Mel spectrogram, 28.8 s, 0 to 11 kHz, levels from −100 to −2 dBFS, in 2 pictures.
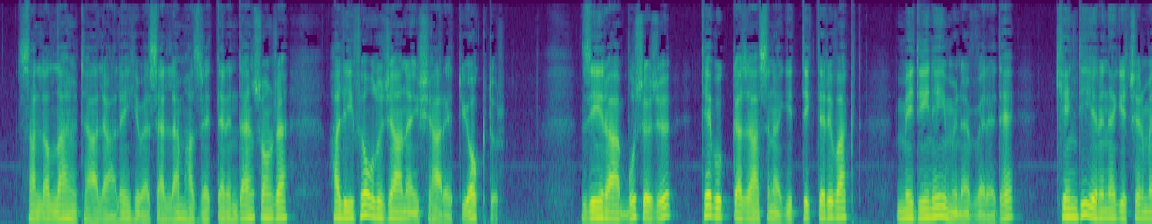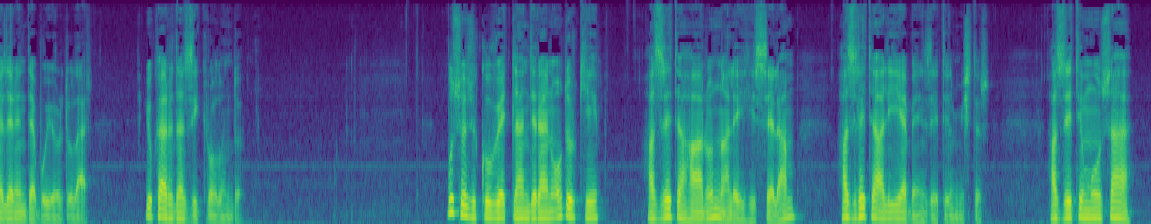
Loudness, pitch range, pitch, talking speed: -19 LUFS, 90-120 Hz, 105 Hz, 80 wpm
